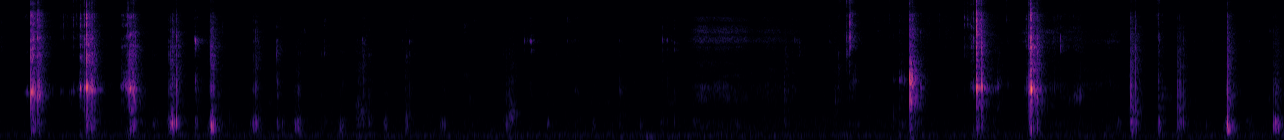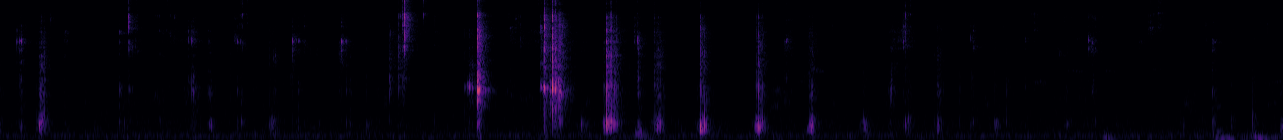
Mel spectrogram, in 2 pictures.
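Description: Close-up biting and chewing of a dry, chalky lump of white edible clay: sharp crunches in bursts, with softer grinding chews between them as the grainy pieces break down in the mouth.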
